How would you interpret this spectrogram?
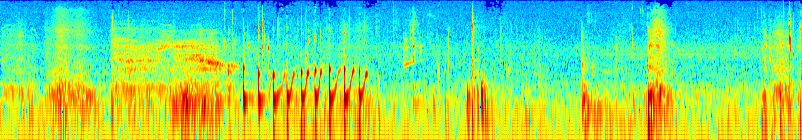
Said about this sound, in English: I'm going to be quiet and sip my water, and I just want you to think for a moment what your answer is to that.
